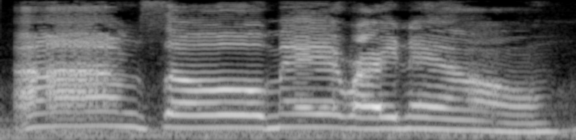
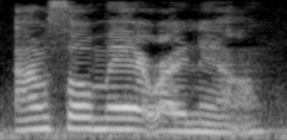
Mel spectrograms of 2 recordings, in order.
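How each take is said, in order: First: High, very drawn-out exasperated wail; mad. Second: Said in the usual way. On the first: Real, not acted. Venting to friends about the wrong pharmacy, drawn-out mad wail. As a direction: stretch every word in raised frustration.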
